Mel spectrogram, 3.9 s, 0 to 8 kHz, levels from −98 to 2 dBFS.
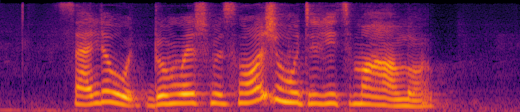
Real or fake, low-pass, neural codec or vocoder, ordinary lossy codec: fake; 7.2 kHz; codec, 16 kHz, 1 kbps, FunCodec, trained on LibriTTS, 50 frames a second; none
